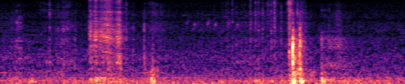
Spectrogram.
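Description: Faint rustle of paper pages being turned in a folded instruction booklet, with one brief, sharper paper flick just before three seconds in; otherwise near silence.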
